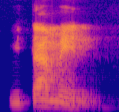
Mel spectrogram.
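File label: "vitamin", Malay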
